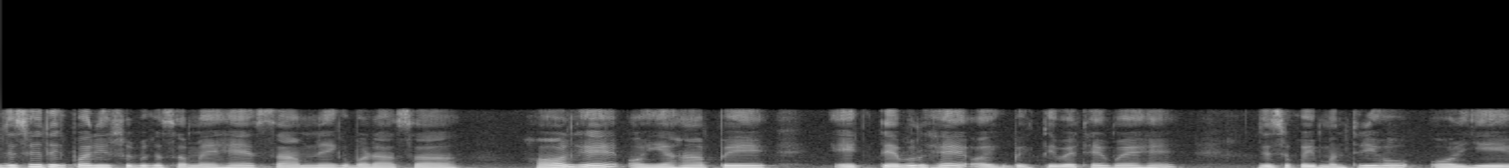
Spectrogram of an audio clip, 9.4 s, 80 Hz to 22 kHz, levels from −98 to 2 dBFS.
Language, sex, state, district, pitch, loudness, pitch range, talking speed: Hindi, female, Chhattisgarh, Sukma, 210 Hz, -17 LUFS, 195-225 Hz, 230 wpm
